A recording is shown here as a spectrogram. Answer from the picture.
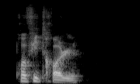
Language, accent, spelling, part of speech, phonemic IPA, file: French, France, profiterole, noun, /pʁɔ.fi.tʁɔl/, LL-Q150 (fra)-profiterole.wav
- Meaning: profiterole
